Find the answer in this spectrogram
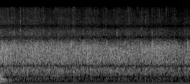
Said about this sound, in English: we welcome you and we say, God bless you. Amen. Let's give all of them a round of applause. Amen. Hallelujah.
